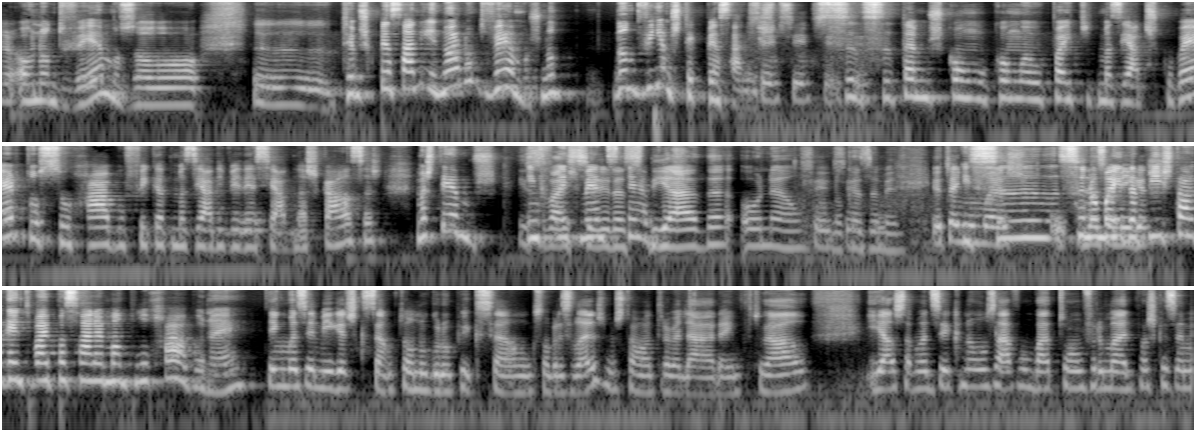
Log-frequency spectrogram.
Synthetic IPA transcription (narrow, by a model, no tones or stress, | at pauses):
ɾo̰nɐ̃w̃d̪ɨvemuzo | ɛt̪emʊʃk̚ɨ̥pẽsaɾninɐ̃w̃ɛnɐ̃w̃d̪ɨvemuʃnɐ̃w̃ | nɐ̃w̃d̪ɨviɐmʊʃt̪eɾk̚pẽsaɾnisusĩsɨsɨt̪ɐmʊʃkõkõw̃upejt̪uðɨmɐziaðud̪ɨʃkuβɛɾt̪uosɨuʁaβufikɐðɨmɐziaðiviðẽsiaðunɐʃkalˠsɐʃmɐʃt̪emuʃ | iĩfvaiʒmẽnt̪ɾɐt̪eðiaðɐonɐ̃w̃sĩnukɐzɐmmẽnewt̪ɛɲiuumɐsɨnumɐjuiðɐɐpiʃt̪ɐalˠɣɐ̃j̃t̪ɨvajpɐsaɾɐmɐ̃w̃plˠuʁaβuñɛt̪ɛɲuumɐzɐmiɣɐʃkɨ̥ʃt̪ɐ̃w̃kʃt̪ɐ̃w̃nuɣɾupuikɨ̥sɐ̃w̃kɨsɐ̃w̃bɾɐzilˠɐjɾɐʃmɐʃt̪ɐ̃w̃ɐt̪ɾɐβɐʎaɾɐ̃j̃puɾt̪uɣalˠ | iɛlˠɐʃt̪avɐ̃w̃ɐðizeɾkɨnɐ̃w̃uzavɐ̃ũbat̪õvɨɾmɐʎupɾɔʃkɐzɐmẽ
